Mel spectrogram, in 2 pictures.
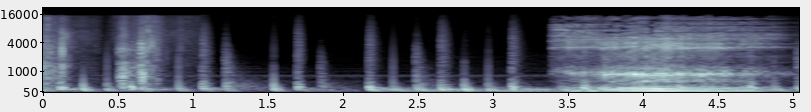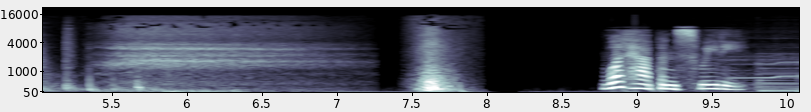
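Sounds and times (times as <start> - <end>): man snoring: 3.4 - 7.1
breathy exhale: 5.4 - 7.3.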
